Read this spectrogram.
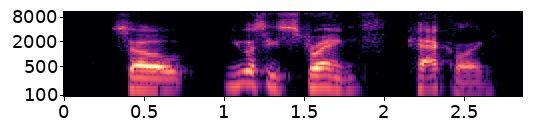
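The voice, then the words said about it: Sarcastic tone. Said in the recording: “sarcasm. I hope you heard that in my voice.”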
